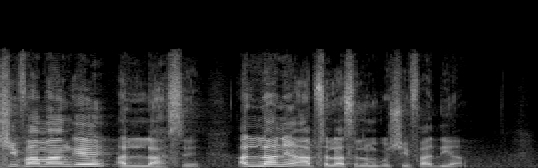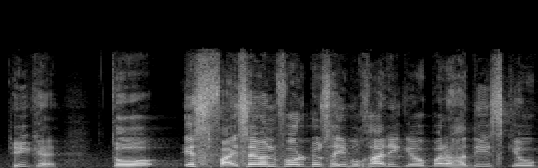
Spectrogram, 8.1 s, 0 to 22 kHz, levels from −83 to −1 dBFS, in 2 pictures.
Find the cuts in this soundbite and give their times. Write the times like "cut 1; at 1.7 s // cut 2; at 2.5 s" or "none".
none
